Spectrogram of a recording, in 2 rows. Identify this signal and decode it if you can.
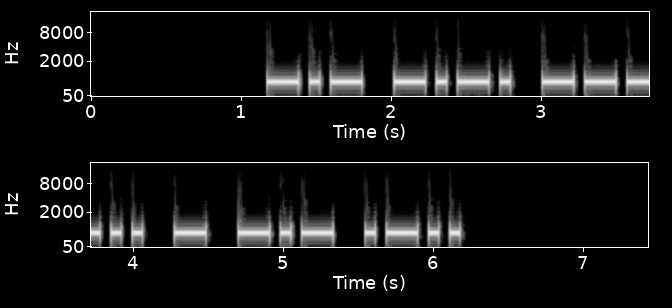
Morse code, heard as a keyed tone, about 17 wpm, 700 Hz. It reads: KC8TKL
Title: USA Call Signs - 6 Characters - Repeated 3x - 17wpm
